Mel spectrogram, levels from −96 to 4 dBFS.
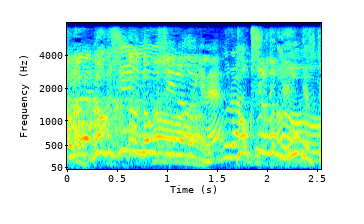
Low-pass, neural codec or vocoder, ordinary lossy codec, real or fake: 7.2 kHz; none; Opus, 64 kbps; real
